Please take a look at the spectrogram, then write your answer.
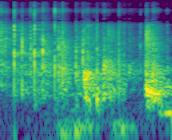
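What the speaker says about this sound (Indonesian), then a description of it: "Tepuk tangan dulu." Congregation clapping hands during a church service, a short burst of several sharp, fairly close claps with a louder swell near the end.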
